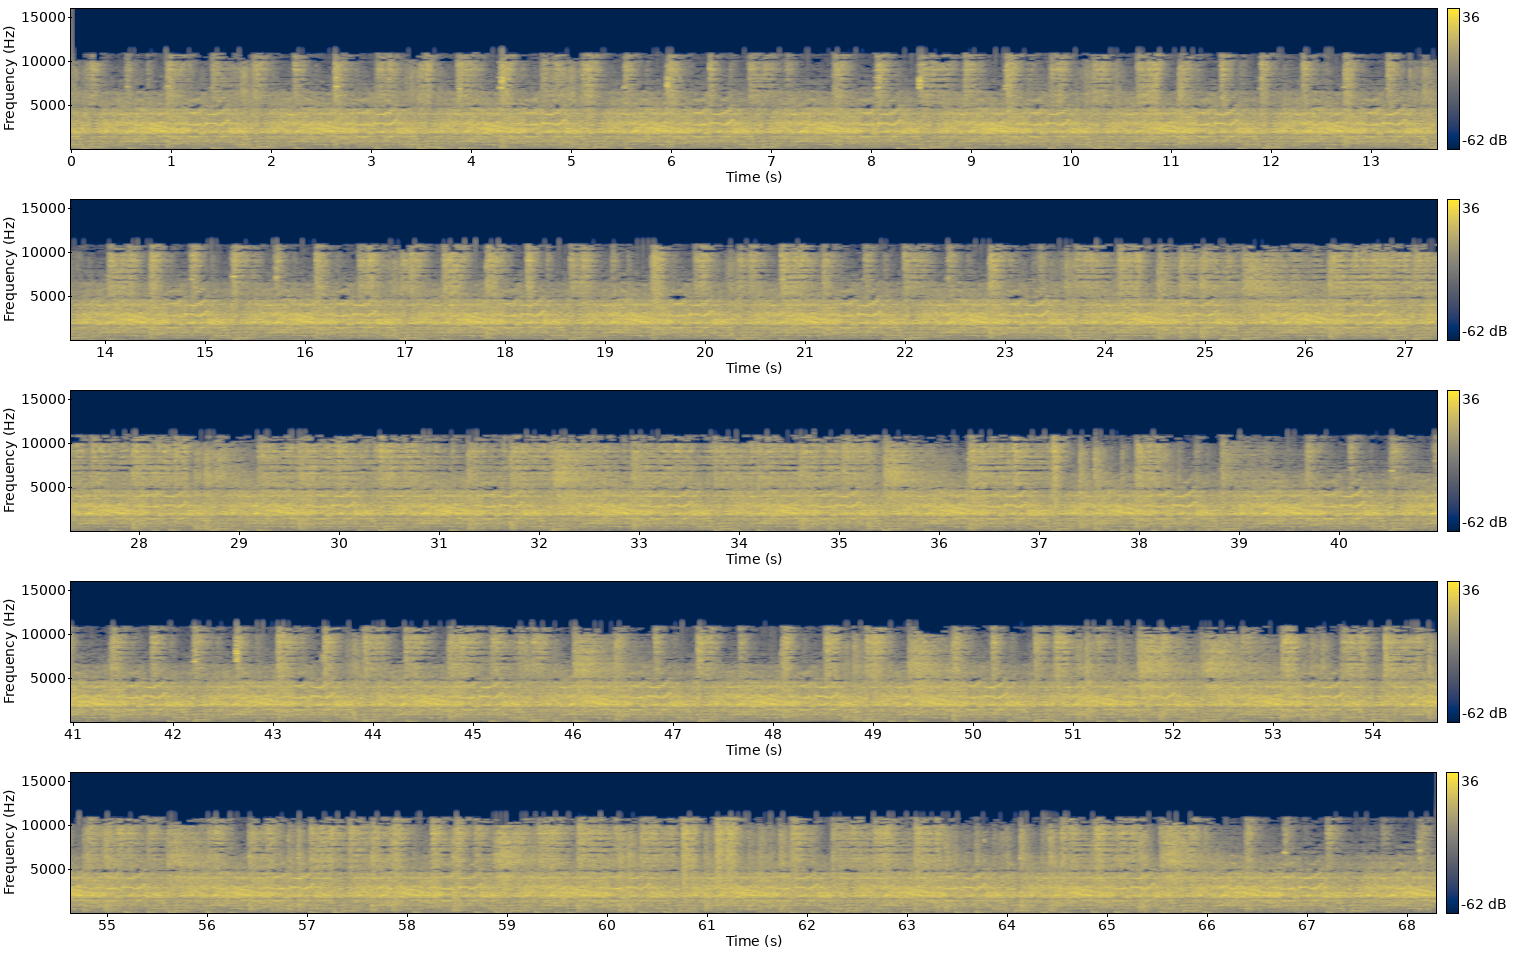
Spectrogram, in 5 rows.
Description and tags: mindflayer style beat 2
drums, glitch, guitar, live, loops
